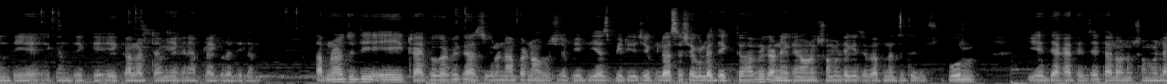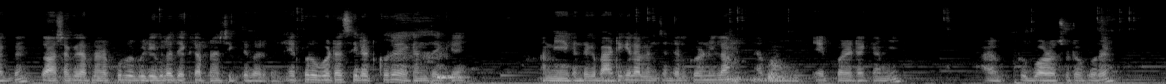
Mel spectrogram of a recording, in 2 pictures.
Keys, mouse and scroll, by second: 10.2-10.6 alt+scroll up 2, 10.6-11.3 alt+scroll down 2, 11.3-12.2 scroll up 2, 12.2-12.8 scroll up 1, 12.8-14.3 alt+drag, 14.3-16.2 alt+drag, 17.5-20.6 drag, 21.5-22.7 alt+shift+drag.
